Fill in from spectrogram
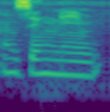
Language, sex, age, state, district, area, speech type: Bodo, female, 30-45, Assam, Baksa, rural, spontaneous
